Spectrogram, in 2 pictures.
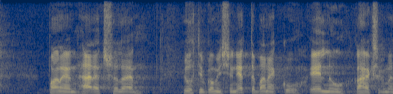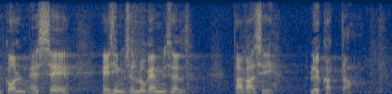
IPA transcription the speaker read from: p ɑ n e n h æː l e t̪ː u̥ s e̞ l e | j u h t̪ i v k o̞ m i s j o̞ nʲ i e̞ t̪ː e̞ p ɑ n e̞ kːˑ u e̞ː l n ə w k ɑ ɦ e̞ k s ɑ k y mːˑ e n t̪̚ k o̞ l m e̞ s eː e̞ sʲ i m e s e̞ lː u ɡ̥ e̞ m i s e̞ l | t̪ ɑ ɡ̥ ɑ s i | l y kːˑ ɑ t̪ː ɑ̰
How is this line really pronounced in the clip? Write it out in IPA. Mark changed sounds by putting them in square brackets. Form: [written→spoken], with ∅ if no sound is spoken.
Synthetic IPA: p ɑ n e n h æː l e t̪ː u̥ s e̞ l e | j u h t̪ i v k o̞ m i s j o̞ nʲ i e̞ t̪ː e̞ p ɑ n e̞ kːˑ u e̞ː l n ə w k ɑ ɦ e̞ k s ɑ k y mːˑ e n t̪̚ k o̞ l m e̞ s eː e̞ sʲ i m e s e̞ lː u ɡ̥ e̞ m i s e̞ l | t̪ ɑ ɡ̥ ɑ s i | l y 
